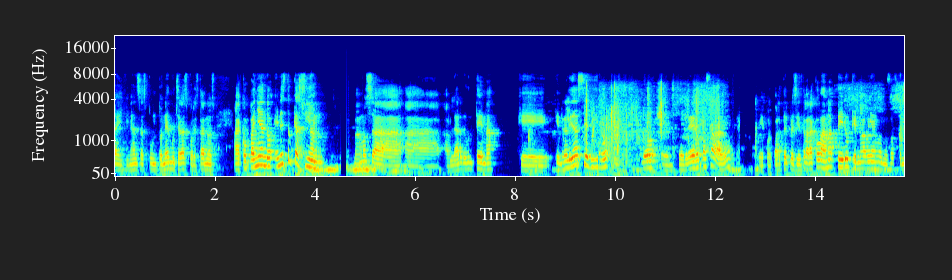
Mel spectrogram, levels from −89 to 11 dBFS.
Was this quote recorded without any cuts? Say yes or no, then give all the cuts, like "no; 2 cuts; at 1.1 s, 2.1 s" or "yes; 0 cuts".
yes; 0 cuts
